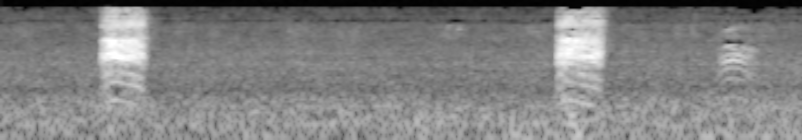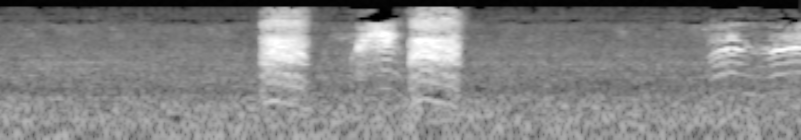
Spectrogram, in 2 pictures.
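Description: Hooded crow cawing: about five short caws, the last three close together, with a fainter call between them. Near the end a cat starts meowing back.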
